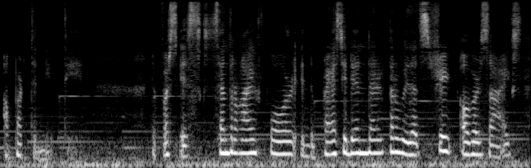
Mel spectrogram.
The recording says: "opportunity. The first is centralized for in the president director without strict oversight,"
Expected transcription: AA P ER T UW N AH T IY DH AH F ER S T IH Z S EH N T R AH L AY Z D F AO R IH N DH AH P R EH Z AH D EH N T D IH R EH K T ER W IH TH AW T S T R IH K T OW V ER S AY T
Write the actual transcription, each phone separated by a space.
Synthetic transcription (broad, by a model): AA P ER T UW N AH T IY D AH F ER S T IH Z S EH N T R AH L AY F AO R IH N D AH P R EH S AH D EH N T D IH R EH K T ER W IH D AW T S T R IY T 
